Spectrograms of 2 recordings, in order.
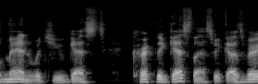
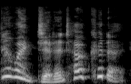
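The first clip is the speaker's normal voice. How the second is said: much higher, squeaky protest of innocence; mock innocent; 14 semitones higher than usual. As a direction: deny it with high mock innocence. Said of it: "And she's like".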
